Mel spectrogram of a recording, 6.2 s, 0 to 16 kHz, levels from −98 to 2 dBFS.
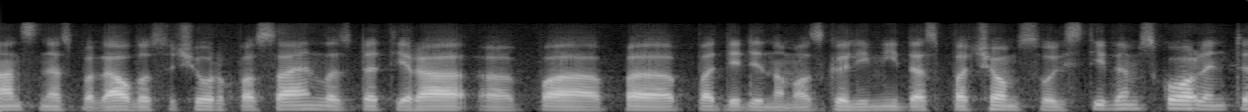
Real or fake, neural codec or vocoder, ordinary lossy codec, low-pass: fake; codec, 16 kHz, 0.3 kbps, FocalCodec; MP3, 64 kbps; 7.2 kHz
